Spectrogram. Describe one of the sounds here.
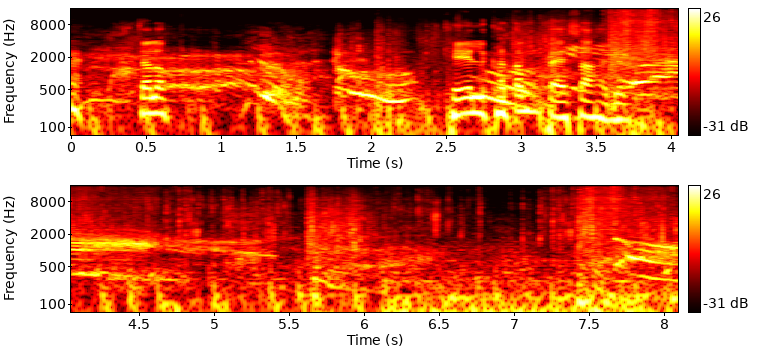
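A zombie growls and snarls.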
